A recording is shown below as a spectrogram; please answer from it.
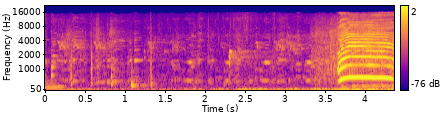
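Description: Quiet yard ambience with scattered small clicks and faint bird-like calls, then near the end a man's sudden, loud scream as he is splashed.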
